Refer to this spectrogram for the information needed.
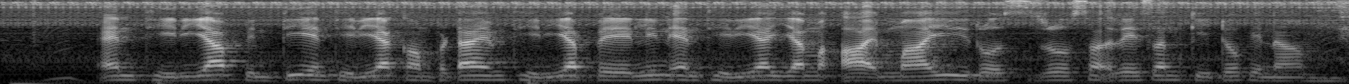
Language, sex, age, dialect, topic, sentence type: Hindi, male, 18-24, Marwari Dhudhari, agriculture, statement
